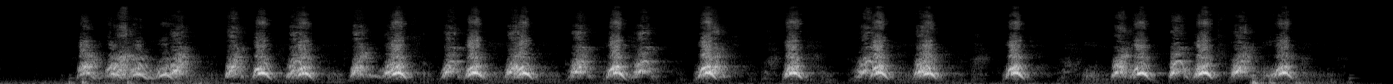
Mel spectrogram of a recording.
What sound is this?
Angry Dogs Barking
While I was on vacation, this two fellas just loved to bark almost all night long. Yeah, I know, some rest I got... :(
They got pretty upset as you can see. There's some low frequency rumble at the beginning probably due to bad handling, sorry. Should be easily solved with a lo-cut, though.
dog, big, angry, chien, barking, ladrando, perros, growling, woof, sized, pet, bark, medium, canine, dogs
